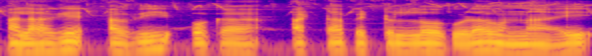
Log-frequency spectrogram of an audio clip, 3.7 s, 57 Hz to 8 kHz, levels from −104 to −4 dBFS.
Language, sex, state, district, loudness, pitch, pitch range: Telugu, male, Andhra Pradesh, Sri Satya Sai, -20 LUFS, 90 Hz, 85-90 Hz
